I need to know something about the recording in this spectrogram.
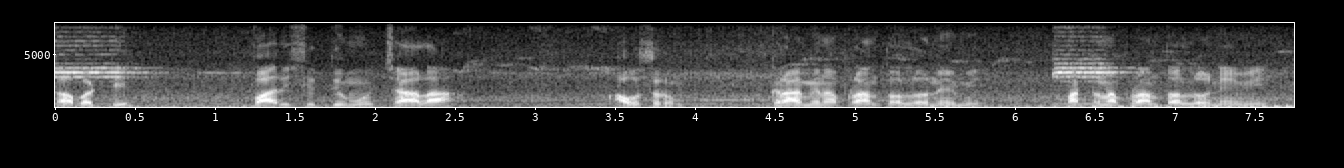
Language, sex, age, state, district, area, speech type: Telugu, male, 45-60, Andhra Pradesh, Guntur, rural, spontaneous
